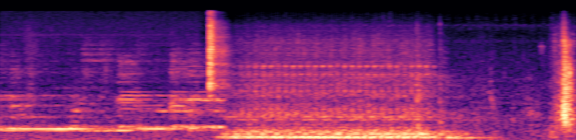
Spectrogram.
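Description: Music plays and cuts off abruptly about one and a half seconds in. It gives way to a car engine running low and steady, which dies away shortly before the end.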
